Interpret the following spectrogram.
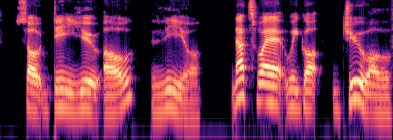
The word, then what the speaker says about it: δύο: But this is pronounced dio in Greek. Δύο.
